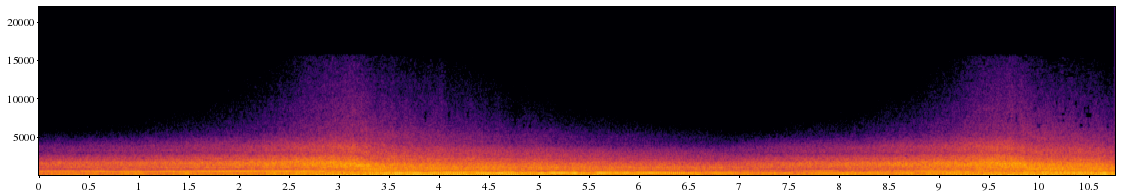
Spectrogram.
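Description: A sports car engine roars loudly as the car speeds past, its pitch dropping as it goes by.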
